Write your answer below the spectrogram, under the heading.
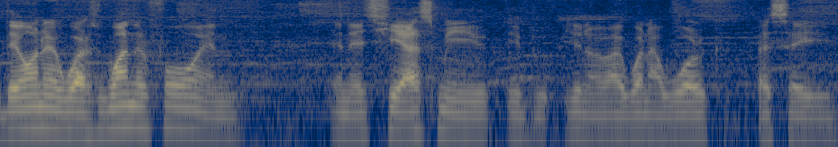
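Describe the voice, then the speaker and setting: Over music in the background, a man with a Mexican accent speaks at a fairly low pitch. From Mexico, Puebla. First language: Spanish. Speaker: chef. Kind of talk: interview. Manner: halting, many fillers.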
